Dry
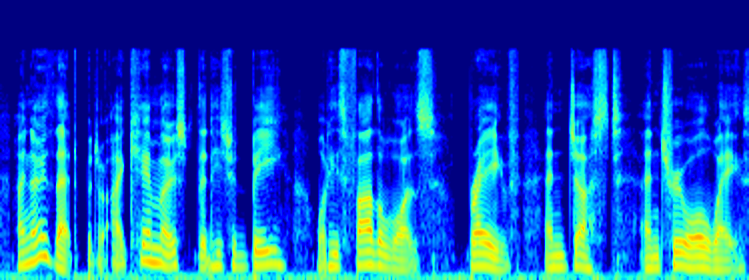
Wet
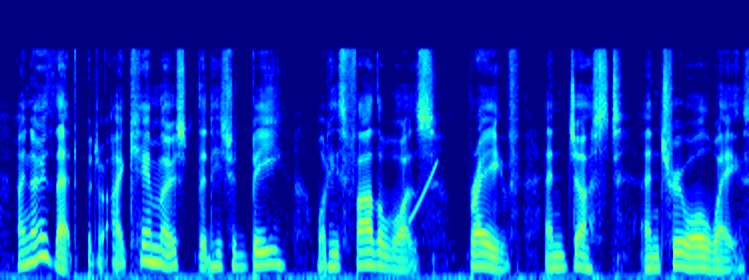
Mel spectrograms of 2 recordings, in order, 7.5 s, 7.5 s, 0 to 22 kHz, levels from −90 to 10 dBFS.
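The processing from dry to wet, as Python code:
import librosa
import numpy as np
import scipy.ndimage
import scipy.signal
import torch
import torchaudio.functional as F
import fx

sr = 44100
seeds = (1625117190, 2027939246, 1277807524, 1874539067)

y = fx.spec_paint(x, sr, seeds[0], shape='rise', start_s=4.07, length_s=0.29, low_hz=740.0, high_hz=2400.0, level_db=-38.0)
y = librosa.effects.preemphasis(y, coef=0.8, zi=[0.0])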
